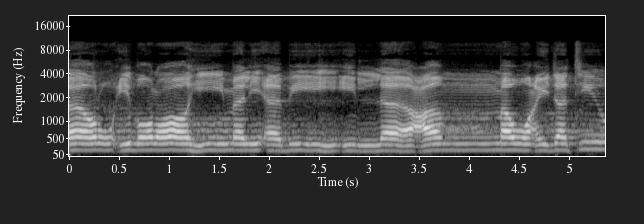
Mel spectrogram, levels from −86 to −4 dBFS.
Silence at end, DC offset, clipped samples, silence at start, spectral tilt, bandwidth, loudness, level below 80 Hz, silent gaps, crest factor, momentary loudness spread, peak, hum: 0 s; under 0.1%; under 0.1%; 0 s; -4 dB/octave; 10.5 kHz; -23 LUFS; -78 dBFS; none; 16 dB; 9 LU; -8 dBFS; none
